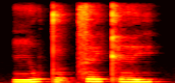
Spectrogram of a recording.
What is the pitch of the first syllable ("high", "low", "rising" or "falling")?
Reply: rising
